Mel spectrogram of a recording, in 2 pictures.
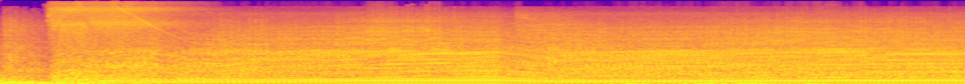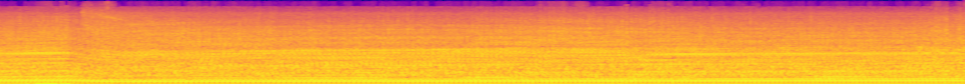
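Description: Vapid Dominator GT convertible muscle car engine in GTA Online on a hot lap, droning steadily with a couple of rev changes and gear shifts, fairly faint and without speech.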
